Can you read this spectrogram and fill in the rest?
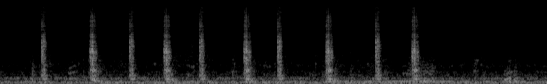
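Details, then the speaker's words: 2010 Chrysler 300, parked, brake pedal depressed: crisp light clicks about two a second from under the center console, with a faint low hum; new noise, filmed on a rainy day. "now this is new as of today I'm hearing this clicking in the center console right here"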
